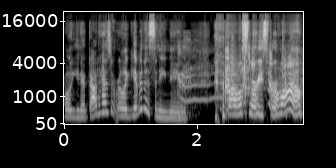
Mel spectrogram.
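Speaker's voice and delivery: sarcastic quip, sing-song. Retelling own reply to a conference attendee: retelling a sarcastic remark. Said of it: "I know this was a little sarcastic".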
